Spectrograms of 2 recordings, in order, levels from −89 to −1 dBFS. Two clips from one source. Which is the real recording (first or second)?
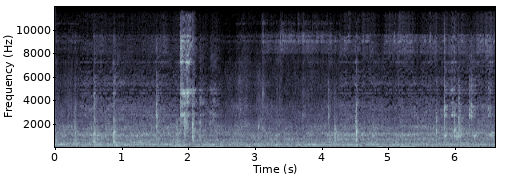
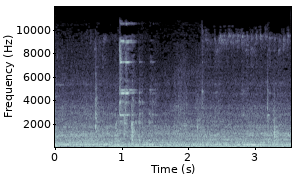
second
